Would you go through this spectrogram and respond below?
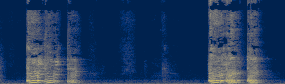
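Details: An adult who has been more congested lately, possibly from allergies, gives two short bouts of harsh, rough coughs, about five in all, with a quiet pause between; congested barking cough.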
